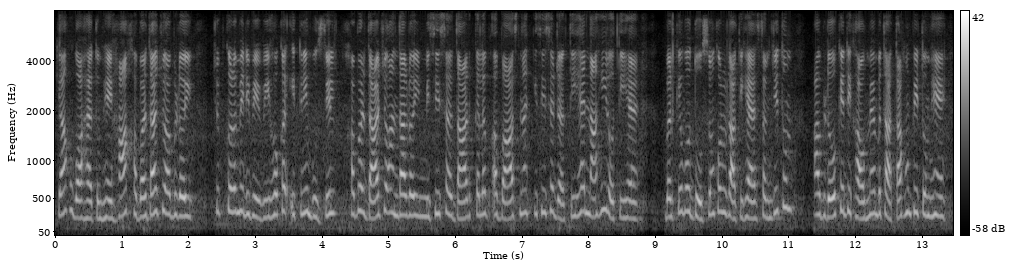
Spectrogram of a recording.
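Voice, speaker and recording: A woman's voice: high voice, fairly quick, a little hiss or hum, close to an everyday voice. A woman voicing a stern, domineering young husband in an audio novel, speaking in a commanding way. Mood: scolding. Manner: commanding, scolding.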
